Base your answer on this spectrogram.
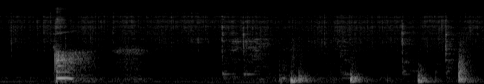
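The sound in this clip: Food frying in a pan during home cooking: a faint steady sizzle broken by a few sharp clatters and scrapes of stirring, with no talk.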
